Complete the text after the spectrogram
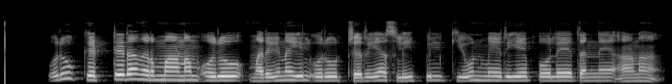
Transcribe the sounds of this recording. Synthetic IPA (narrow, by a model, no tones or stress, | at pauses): o̞ɾuke̞ʈːiɽɐnirmaːɳɐmo̞ɾumɐɾiɳɐjilo̞ɾut͡ɕe̞rijɐsɭiːpːilkjuːnme̞ːɾije̞pːo̞ːle̞t̪ɐnːe̞aːɳɨ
